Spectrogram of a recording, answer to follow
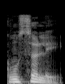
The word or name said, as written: consoler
